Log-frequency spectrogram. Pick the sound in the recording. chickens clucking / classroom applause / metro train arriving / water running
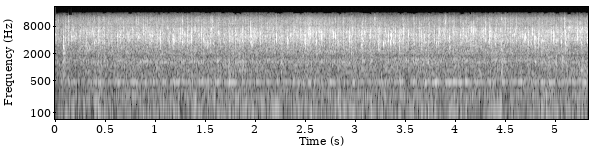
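water running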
